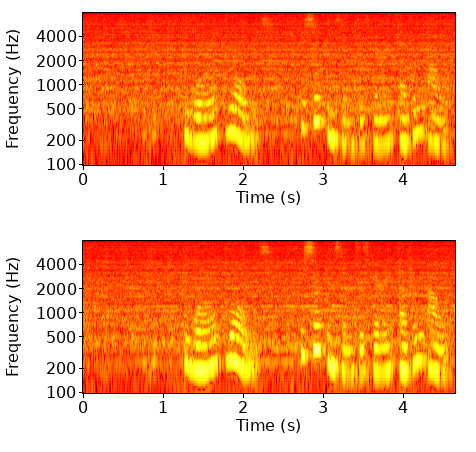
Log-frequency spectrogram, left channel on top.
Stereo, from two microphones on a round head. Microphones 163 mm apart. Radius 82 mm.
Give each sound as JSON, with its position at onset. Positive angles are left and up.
{"t": 0.0, "sound": "running water", "side_deg": 30, "distance_m": 1.2}
{"t": 1.2, "sound": "a woman speaking", "side_deg": -65, "distance_m": 1.2}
